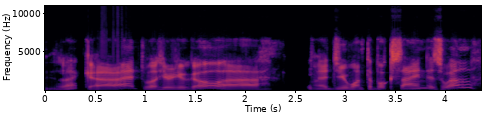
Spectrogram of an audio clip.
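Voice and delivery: high, eager merchant voice. Acted. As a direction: pitch it up like a sly trader.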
